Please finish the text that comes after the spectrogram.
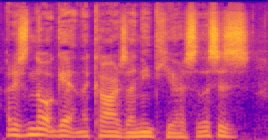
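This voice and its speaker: A man hosting a gaming channel, talking through a card game in a relaxed, rambling way, his voice a little croaky. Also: medium pitch, rapid-fire. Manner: relaxed, rambling, many fillers. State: slightly croaky voice. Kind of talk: casual gameplay commentary.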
